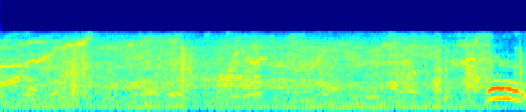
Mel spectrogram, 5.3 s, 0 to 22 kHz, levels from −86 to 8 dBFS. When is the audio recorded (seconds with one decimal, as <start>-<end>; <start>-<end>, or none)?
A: 1.8-3.4; 4.4-5.3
